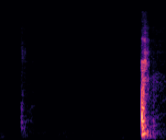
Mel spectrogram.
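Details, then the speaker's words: An adult man with a sore throat coughs while reading aloud: a faint throat sound, then one loud, sharp cough in a quiet room. "Sorry about coughing. I usually don't do that. Let me drink something. Maybe it will ease my sore throat."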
